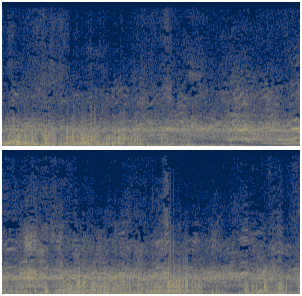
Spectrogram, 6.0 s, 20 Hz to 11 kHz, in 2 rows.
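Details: Eighty thousand snow geese migrating through Middle Creek, Pennsylvania, 2023: a murmuring mass of nasal honks, rising and falling in loudness, over a noticeable low rumble of wind or handling noise.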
